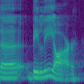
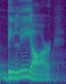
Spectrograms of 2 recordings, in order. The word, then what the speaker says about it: Beliar: That, you know, and the real pronunciation is Beliar. And Beliar, and the real actual spelling is B-E-L-A-I-A-R, Beliar, Beliar. Lord, and here's the definition, the Lord of the forest, the Lord of the forest, a name for Satan.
